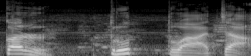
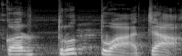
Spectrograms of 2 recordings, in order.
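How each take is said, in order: First: कर्तृत्वाच्या slowly split into syllables; slow syllable reading. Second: Said in the usual way. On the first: Shown as a demonstration. Grandmother sounding out कर्तृत्वाच्या for children. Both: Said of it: "word then slow repeat".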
